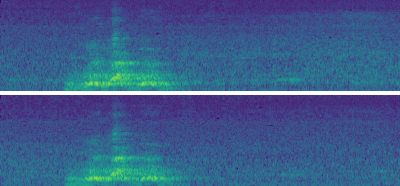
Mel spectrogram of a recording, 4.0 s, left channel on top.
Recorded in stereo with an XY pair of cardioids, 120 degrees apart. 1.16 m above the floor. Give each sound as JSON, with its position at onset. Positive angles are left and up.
{"t": 0.6, "sound": "a dog barking", "azimuth_deg": 25, "distance_m": 7.5}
